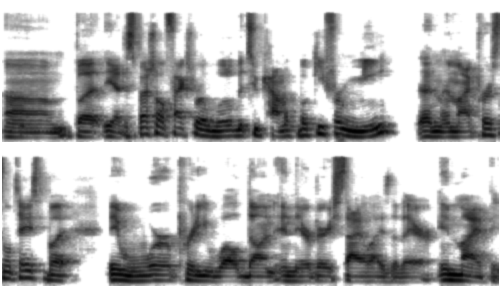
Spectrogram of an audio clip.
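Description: In a normal speaking voice with an American accent, a man talks at a moderate pace, his fairly low pitch showing ordinary variation. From Detroit, Michigan. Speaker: podcast co-host. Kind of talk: casual chat.

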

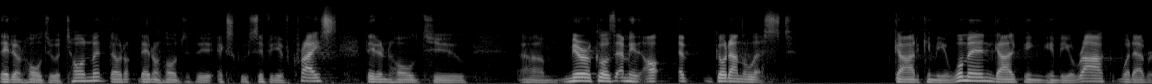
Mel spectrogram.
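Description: With a Midwestern accent, a man talks at a fairly quick pace and a medium pitch. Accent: General American (Midwest). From US Midwest, Chicago suburbs. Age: 40s. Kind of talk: church talk / lecture with Q&A. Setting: church with live audience.

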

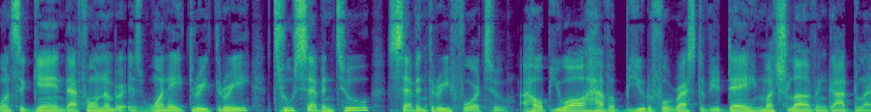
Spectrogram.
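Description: With an animated tone and ordinary pitch variation, a man talks at a medium pitch and moderate pace in a very clean recording with a silent background. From Tucson, Arizona. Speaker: podcast host. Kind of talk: sponsor read; casual interview. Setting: studio.

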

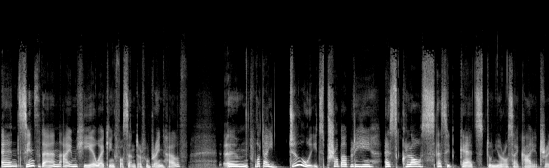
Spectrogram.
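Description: Speaking very slowly with a Polish accent, a woman uses ordinary pitch variation. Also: fairly high pitch for a woman. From Poland. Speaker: geriatric neuropsychiatrist. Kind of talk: professional interview.

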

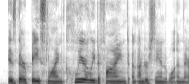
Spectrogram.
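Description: A woman speaks with a Philadelphia accent. She keeps a moderate pace with ordinary pitch variation. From Philadelphia area, US. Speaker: special education advocate and podcast host. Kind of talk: solo podcast monologue, casual and informative. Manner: casual, conversational, candid.

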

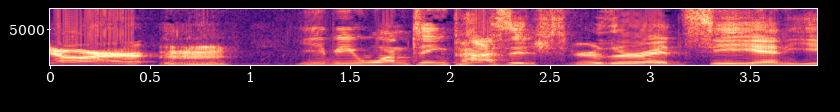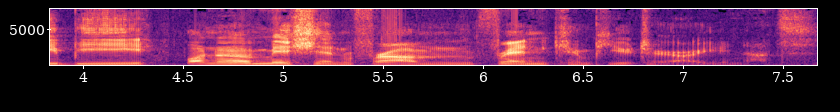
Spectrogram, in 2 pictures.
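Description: A man's growling put-on character voice, fairly high in pitch, with very wide pitch swings, a fairly slow pace and clear background noise. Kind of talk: comic overacting. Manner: menacing pirate growl, full of "yar" and "ye be".

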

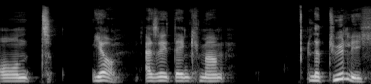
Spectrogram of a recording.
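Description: A woman's very deep, low voice at a fairly slow pace, with a dry, close sound and no echo. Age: 50s. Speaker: city equality officer. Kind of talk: interview.

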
